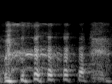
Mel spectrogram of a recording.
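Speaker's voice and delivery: bright high burst of giggling; high giggle. Real, not acted. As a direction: giggle high after the joke. Laugh after hang-up bit.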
